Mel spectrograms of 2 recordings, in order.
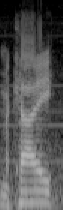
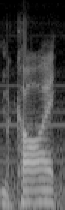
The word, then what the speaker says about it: Mackay: We're at, she pronounces it Mackay. Most people in Australia pronounce it Mackay, but it's tomato, pronounce it however you like.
